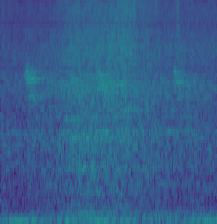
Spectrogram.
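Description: A motor vehicle's engine running with a steady low hum that grows a little louder in the middle.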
